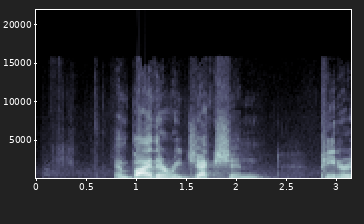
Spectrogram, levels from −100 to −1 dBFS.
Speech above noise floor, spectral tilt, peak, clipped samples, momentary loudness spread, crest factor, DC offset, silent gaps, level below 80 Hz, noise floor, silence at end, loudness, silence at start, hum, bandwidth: 43 dB; -4 dB/octave; 0 dBFS; under 0.1%; 23 LU; 20 dB; under 0.1%; none; -72 dBFS; -61 dBFS; 0 s; -17 LUFS; 0.8 s; none; 14 kHz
